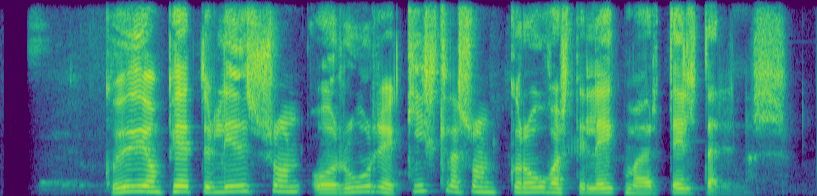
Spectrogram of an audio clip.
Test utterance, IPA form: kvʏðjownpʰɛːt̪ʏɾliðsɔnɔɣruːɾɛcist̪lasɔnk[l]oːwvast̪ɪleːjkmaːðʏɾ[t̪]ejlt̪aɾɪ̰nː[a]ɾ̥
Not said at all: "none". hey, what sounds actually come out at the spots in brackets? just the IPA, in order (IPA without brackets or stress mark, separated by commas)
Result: ɾ, t̪, a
